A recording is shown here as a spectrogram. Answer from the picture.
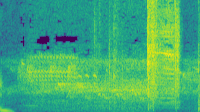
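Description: Cartoon sound effect of a large eggshell cracking: one sharp crack about one and a half seconds in, over a faint high chirping background.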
